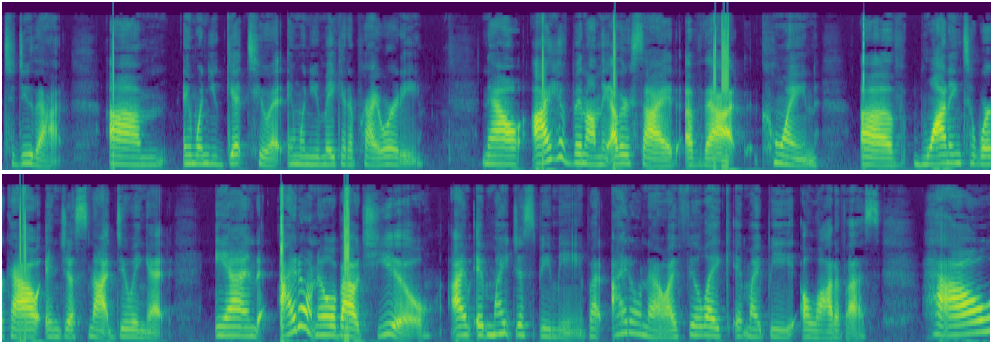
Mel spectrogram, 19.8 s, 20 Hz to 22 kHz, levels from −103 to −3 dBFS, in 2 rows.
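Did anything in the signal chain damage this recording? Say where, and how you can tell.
Yes: integer overflow at a fixed-point gain or sample-format conversion stage. Sharp cracks land at 1.11, 5.40, 6.11 (after "have been on the"), 7.12–7.26, 8.61, 10.07–10.12, 12.68 (before "I don't know") and 13.31–13.35 s. Peaks only about 0 to 2 dB over full scale wrap to the opposite sign.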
